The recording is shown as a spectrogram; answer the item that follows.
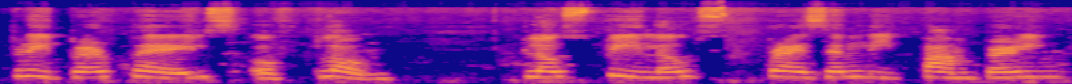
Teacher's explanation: aspiration is something that is lacking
